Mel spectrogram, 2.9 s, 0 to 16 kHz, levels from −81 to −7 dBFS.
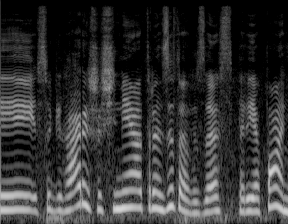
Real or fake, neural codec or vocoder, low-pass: fake; codec, 44.1 kHz, 7.8 kbps, Pupu-Codec; 14.4 kHz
